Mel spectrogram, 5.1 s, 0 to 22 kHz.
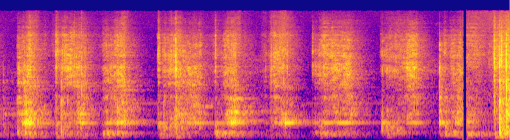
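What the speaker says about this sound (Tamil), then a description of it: "2-3 நிமிஷத்துக்கு ரவையை நல்லா வறுத்துக்கிட்டேன்" Semolina being roasted in ghee in a kadai, heard as repeated rhythmic scraping and rubbing strokes of a spoon against the pan, close and fairly quiet with no talk.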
